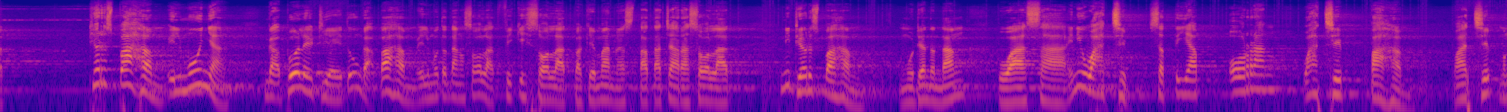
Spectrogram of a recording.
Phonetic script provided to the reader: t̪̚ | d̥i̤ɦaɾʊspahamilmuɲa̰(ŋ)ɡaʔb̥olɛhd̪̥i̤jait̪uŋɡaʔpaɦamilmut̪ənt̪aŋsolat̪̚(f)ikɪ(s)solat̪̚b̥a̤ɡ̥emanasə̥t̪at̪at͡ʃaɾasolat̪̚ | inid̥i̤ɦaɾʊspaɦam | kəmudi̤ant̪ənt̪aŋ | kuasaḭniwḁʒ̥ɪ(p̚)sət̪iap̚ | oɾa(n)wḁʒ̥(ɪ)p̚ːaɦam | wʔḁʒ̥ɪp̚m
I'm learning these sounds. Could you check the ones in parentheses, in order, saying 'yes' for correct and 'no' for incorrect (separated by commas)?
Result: yes, yes, no, yes, no, yes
